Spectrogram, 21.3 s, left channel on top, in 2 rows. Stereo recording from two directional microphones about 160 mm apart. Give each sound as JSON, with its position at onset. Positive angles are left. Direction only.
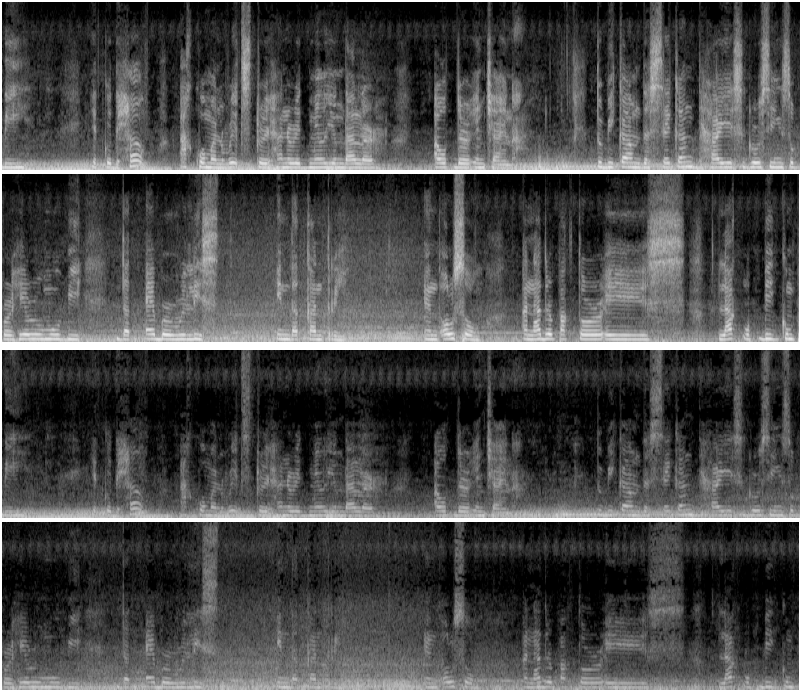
{"t": 0.0, "sound": "a sound", "side_deg": 30}
{"t": 1.2, "sound": "speech", "side_deg": 30}
{"t": 7.6, "sound": "speech", "side_deg": 40}
{"t": 12.2, "sound": "speech", "side_deg": 35}
{"t": 16.3, "sound": "speech", "side_deg": 40}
